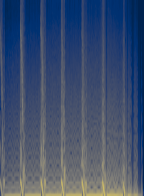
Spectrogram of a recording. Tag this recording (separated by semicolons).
audible; like; music; retro; sound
